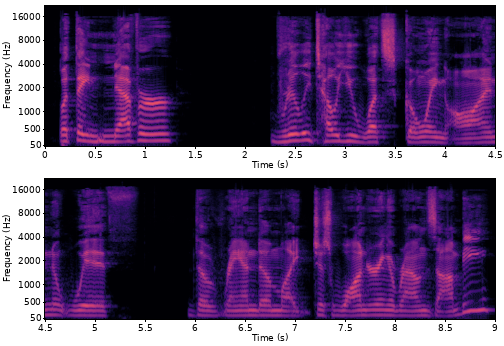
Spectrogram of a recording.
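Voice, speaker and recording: A man's voice: fairly high pitch, fairly bright tone. A man hosting a podcast, reviewing a movie in casual, jokey, rambling chat. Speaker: podcast host.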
